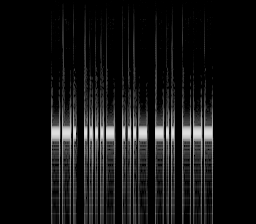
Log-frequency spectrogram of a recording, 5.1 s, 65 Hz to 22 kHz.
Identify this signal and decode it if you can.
Morse code, heard as a keyed tone, about 22 wpm, 700 Hz. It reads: G4VDO
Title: DXCC-100 Call Signs - 5 Characters - Repeated 3x - 22wpm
